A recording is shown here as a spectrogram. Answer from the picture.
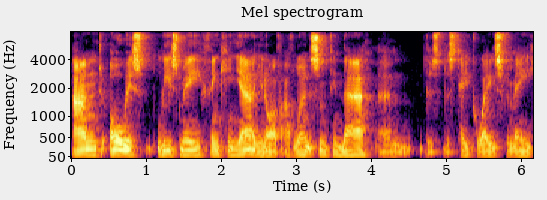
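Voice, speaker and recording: A man with a northern English accent at a fairly quick pace. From northern England. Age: 40s. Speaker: music channel creator. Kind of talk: casual monologue to camera. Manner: hesitant, many fillers and repeats.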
